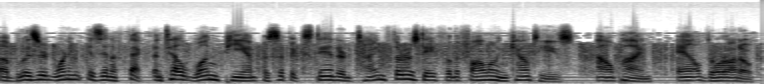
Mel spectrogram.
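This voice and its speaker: A synthetic man's voice delivers formal weather alerts over the radio. The sound is dull and lo-fi, buried in heavy noise and hum. The delivery is measured and impersonal, at a medium pitch. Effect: weather radio broadcast. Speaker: automated weather radio announcer. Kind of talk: scripted emergency weather alert bulletin. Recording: muffled noisy weather radio broadcast, humming.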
